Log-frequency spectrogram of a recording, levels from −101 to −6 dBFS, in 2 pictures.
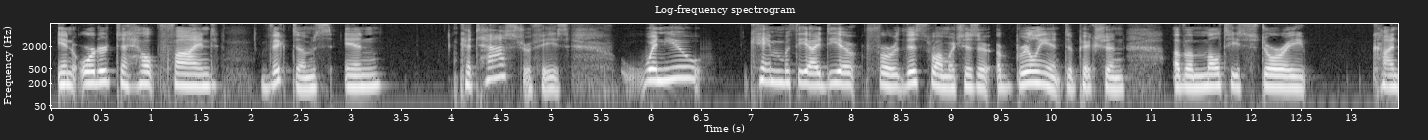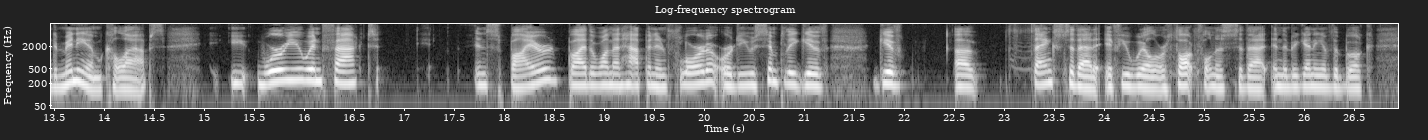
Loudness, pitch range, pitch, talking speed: -17 LUFS, 160-205 Hz, 180 Hz, 145 wpm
